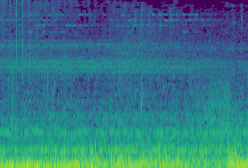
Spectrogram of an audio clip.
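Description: Cinematic sound design: a deep low rumble with steady humming tones over it, slowly easing off.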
